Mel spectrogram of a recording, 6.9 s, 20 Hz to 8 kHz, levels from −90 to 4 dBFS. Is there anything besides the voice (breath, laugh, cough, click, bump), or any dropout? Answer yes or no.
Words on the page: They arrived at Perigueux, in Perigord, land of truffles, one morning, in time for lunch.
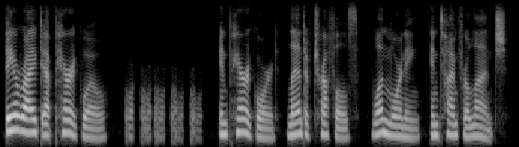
yes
